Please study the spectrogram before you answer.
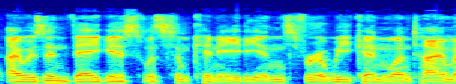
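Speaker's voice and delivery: ordinary talk, nothing marked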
